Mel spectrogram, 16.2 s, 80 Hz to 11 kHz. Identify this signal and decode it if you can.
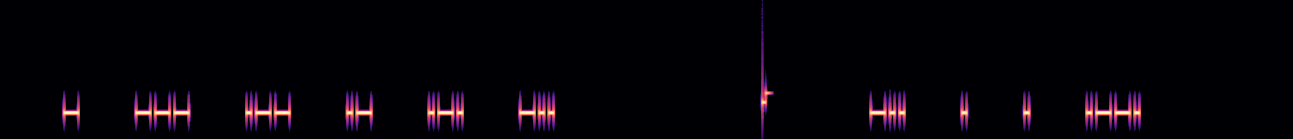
Morse code, heard as a keyed tone, about 20 wpm, spaced as for 9 wpm, 700 Hz. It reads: TOWARD DEEP
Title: 4x Character Spacing - Top 500 Words - 20wpm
